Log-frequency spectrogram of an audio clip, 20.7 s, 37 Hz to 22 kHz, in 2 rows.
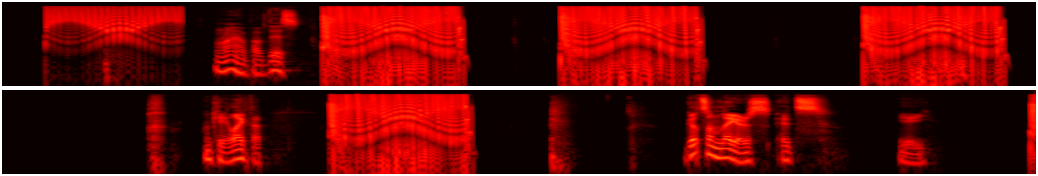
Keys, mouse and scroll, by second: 0.4 space, 1.6 space, 2.1 click, 2.7 space, 2.9 click, 5.1 space, 7.7 space, 8.5 space, 10.7 space, 13.5 space, 15.4 space, 16.7 g, 17.1 scroll up 1, 17.7 scroll down 1, 18.6 scroll up 1, 19.0 scroll down 1, 20.0 scroll down 1, 20.5 space.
